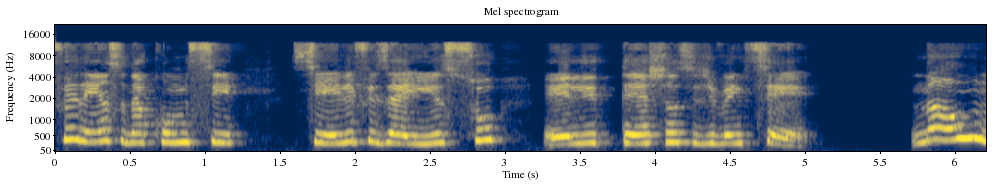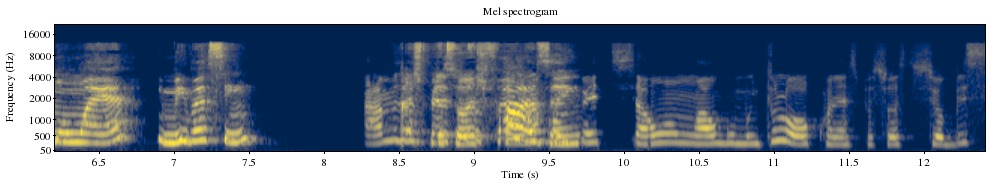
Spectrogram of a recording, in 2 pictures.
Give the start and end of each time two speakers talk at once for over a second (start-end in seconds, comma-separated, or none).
8.5-9.7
